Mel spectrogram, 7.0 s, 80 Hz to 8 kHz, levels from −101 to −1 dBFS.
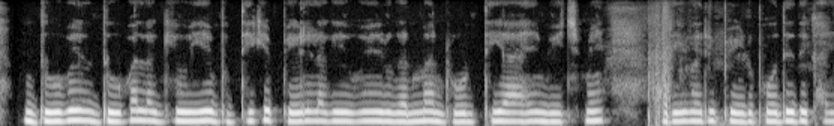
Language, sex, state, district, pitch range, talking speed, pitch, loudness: Hindi, female, Uttar Pradesh, Jyotiba Phule Nagar, 200-210 Hz, 180 wpm, 205 Hz, -15 LUFS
